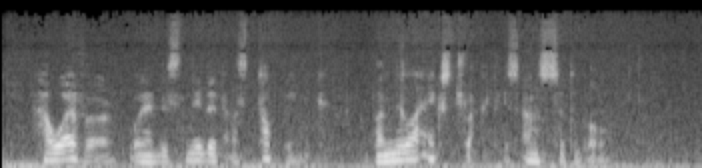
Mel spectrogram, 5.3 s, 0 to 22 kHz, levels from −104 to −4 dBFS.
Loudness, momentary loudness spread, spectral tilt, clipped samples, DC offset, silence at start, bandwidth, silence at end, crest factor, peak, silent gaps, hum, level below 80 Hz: -27 LUFS; 20 LU; -5.5 dB/octave; under 0.1%; under 0.1%; 0 s; 16.5 kHz; 0 s; 18 dB; -10 dBFS; none; none; -42 dBFS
